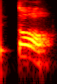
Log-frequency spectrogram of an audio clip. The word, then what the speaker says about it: ত্বক: তাহলে ত্বক, ঠিক আছে? ত্বক, তয় বয় ক, ত্বক, ঠিক আছে? তাহলে এটার উচ্চারণ কি হবে? ত্বক।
